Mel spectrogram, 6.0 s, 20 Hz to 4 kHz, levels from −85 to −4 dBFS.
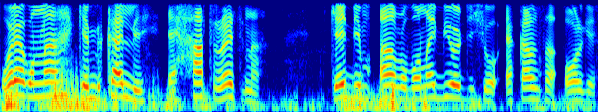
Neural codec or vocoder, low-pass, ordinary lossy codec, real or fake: none; 3.6 kHz; none; real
